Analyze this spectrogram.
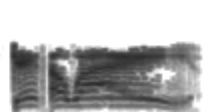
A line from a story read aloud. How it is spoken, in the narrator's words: she screamed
